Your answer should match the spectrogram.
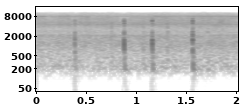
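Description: Stylus clicking against a tablet screen while handwriting: four or five short, sharp ticks over a steady hiss.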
